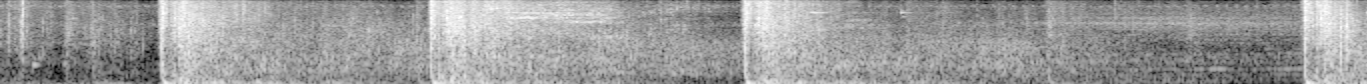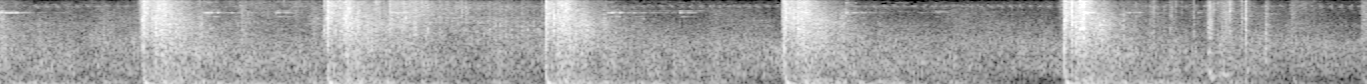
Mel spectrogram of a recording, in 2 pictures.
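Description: Loud rifle shots ring out one at a time, each echoing away.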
